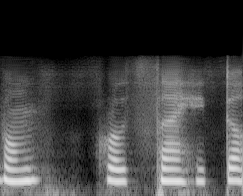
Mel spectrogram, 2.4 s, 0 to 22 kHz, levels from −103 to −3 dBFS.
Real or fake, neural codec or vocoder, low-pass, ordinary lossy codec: fake; codec, 16 kHz, about 1 kbps, DyCAST, with the encoder's durations; none; none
